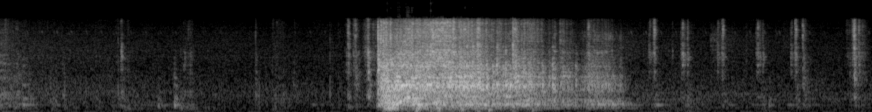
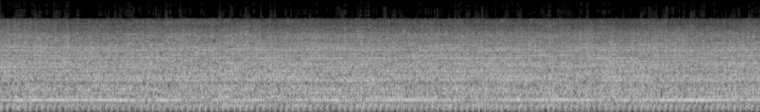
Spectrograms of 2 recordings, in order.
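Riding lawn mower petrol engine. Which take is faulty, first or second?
first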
